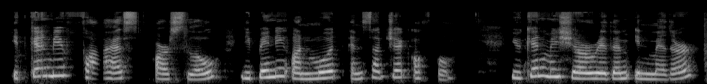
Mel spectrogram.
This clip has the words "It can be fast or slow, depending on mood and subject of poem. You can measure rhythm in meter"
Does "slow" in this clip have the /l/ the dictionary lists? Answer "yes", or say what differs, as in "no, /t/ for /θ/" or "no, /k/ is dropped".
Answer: yes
